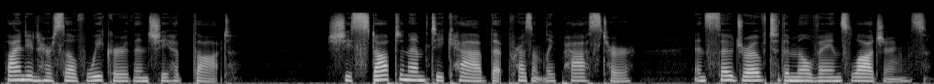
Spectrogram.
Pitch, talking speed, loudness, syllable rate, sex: 170 Hz, 150 wpm, -21 LUFS, 4.3 syllables/s, female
